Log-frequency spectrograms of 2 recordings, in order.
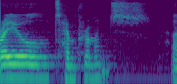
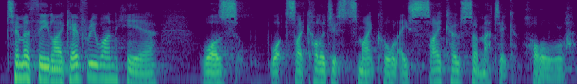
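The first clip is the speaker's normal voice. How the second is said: normal talking voice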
